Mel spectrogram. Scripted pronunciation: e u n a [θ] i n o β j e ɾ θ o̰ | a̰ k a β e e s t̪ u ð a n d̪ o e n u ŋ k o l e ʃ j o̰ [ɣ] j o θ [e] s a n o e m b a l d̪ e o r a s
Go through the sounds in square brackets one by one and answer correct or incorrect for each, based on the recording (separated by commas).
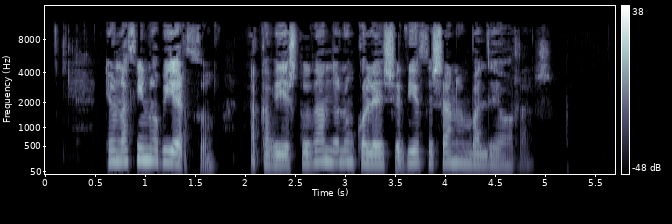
correct, incorrect, correct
